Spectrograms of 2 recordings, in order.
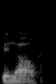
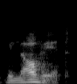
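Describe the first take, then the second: First: It is said in the everyday, normal way. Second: It is said in the older, poetic way. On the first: It is the ordinary pronunciation. "its normal pronunciation is beloved" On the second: It is a poetic license forced by rhyme. "Sometimes this word, I mean, beloved is pronounced as beloved"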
